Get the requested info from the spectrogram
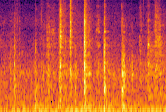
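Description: A knife clicking and scraping lightly against an aluminium beer can as peanut butter bait is dabbed onto it, the can shifting on its wire: a dozen or so small, irregular clicks.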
